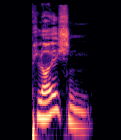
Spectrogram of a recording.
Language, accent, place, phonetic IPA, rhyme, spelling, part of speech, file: German, Germany, Berlin, [ˈplɔɪ̯ʃn̩], -ɔɪ̯ʃn̩, Pläuschen, noun, De-Pläuschen.ogg
- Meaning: dative plural of Plausch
